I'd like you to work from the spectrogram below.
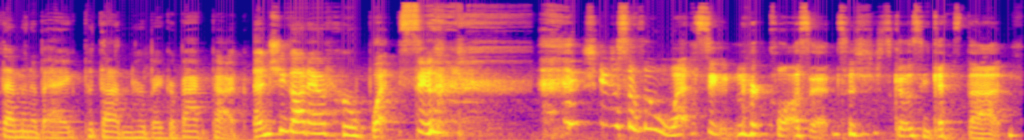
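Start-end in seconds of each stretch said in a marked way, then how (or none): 3.4-4.4 high breathless laugh; breathy laugh. Real, not acted. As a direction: let out an airy laugh. Speaker laughs at wetsuit.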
